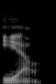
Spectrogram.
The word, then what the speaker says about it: El: people don't realize that it really is Al but it's pronounced El yes it's all the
